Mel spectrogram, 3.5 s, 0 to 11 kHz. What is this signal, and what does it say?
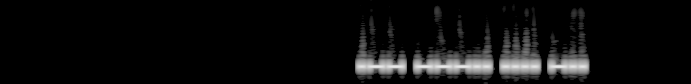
Morse code, heard as a keyed tone, about 51 wpm, 700 Hz. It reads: W8HD
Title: USA Call Signs - 4 Characters - Repeated 3x - 50wpm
